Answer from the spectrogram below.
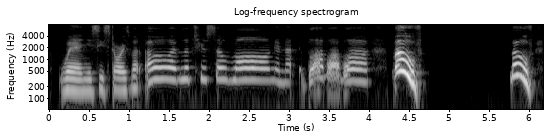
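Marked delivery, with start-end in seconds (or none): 1.2-4.0 high, slow sing-song mockery; simpering mock voice; mocking whiner. Mocking people who won't move. 4.3-6.1 high, loud barked order; exasperated shout; shouted command. Real, not acted. Yelling at them to move.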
